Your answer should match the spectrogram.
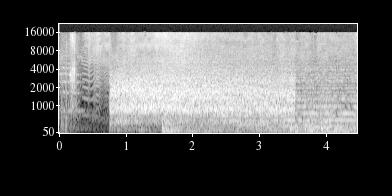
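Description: A loud, harsh buzzing noise from a cartoon's sound effects, starting just under a second in and cutting off after about three seconds, over background music.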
